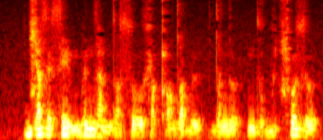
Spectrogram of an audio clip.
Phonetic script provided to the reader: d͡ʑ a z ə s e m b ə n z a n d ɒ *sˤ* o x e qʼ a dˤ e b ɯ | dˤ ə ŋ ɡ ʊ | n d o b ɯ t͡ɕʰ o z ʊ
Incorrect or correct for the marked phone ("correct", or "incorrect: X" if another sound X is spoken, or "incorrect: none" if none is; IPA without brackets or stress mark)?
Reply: incorrect: s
